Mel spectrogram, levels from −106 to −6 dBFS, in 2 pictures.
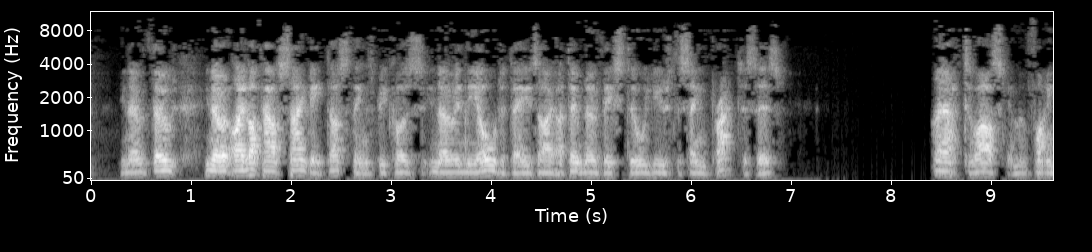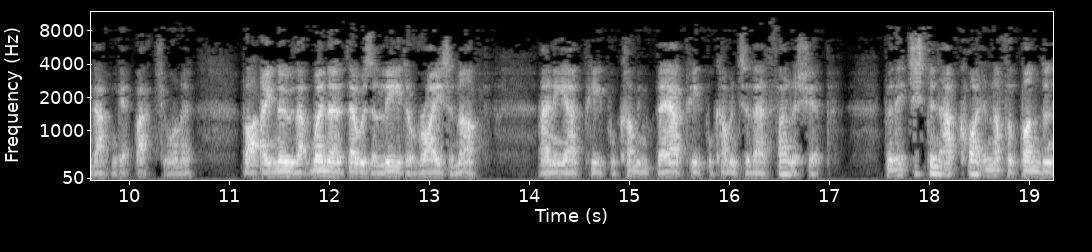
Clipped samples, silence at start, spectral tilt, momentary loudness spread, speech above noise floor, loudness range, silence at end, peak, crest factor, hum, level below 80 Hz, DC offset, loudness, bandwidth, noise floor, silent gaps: under 0.1%; 0.3 s; -5.5 dB/octave; 13 LU; 54 dB; 6 LU; 0 s; 0 dBFS; 22 dB; none; -60 dBFS; under 0.1%; -21 LUFS; 9 kHz; -74 dBFS; 7.86-7.99 s, 8.07-8.20 s, 8.26-8.30 s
